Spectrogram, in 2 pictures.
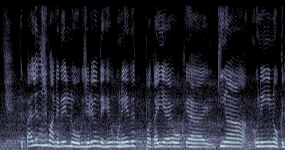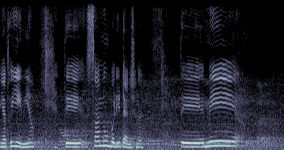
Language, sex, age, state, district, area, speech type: Dogri, male, 18-30, Jammu and Kashmir, Jammu, urban, spontaneous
